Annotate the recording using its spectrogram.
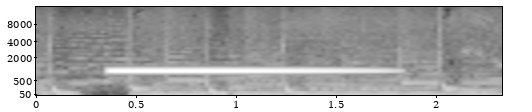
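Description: A loud, steady, single-pitch TV test-pattern beep, the tone that goes with colour bars, sounding for about a second and a half and dying away near the end, over soft background music.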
